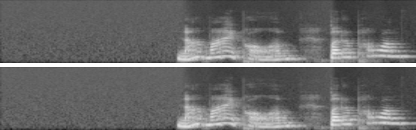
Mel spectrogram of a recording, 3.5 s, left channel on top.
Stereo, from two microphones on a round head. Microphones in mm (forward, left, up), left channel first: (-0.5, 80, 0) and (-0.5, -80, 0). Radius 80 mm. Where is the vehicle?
No vehicle in this recording.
